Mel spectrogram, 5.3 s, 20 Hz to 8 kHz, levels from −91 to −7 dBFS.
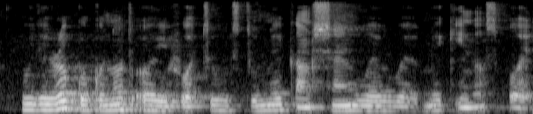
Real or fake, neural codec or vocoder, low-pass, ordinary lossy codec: real; none; 7.2 kHz; none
